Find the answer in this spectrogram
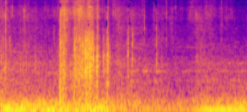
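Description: A brief rustling crunch a little over half a second in, over a steady low hum.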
